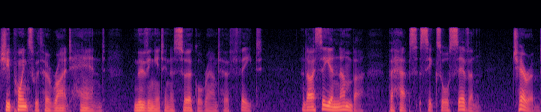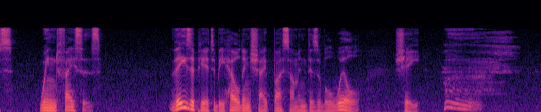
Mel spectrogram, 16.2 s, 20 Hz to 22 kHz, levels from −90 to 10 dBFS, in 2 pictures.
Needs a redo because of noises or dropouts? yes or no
yes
